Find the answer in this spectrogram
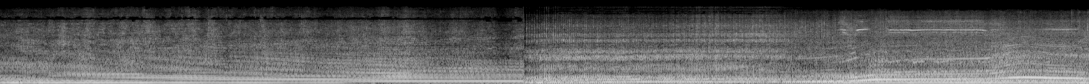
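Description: A light propeller plane's piston engine running steadily for about five seconds. It then gives way abruptly to a Whipple-supercharged car engine, which idles and then revs, rising in pitch near the end with a high whine above it.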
